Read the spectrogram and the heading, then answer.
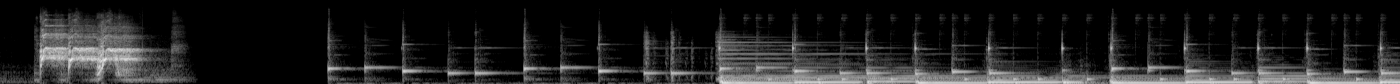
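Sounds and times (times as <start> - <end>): dog barking: 0.4 - 1.6.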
